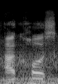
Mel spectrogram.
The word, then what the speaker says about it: Across: Nous essayons le Suzuki RAV4, le Suzuki Across ou Across comme on est censé dire en français.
